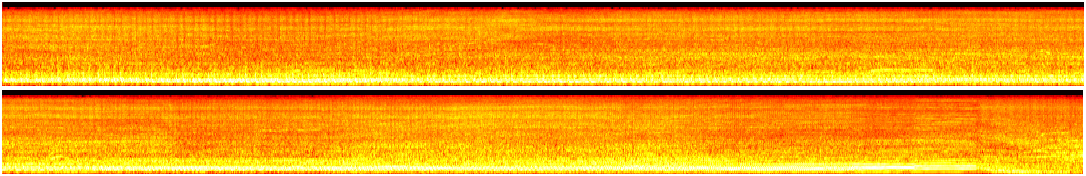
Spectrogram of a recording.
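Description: Loud techno playing over a club sound system, heard from the DJ booth with little deep bass and a steady drone in the lower midrange. Near the end a run of short stepped tones comes in.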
